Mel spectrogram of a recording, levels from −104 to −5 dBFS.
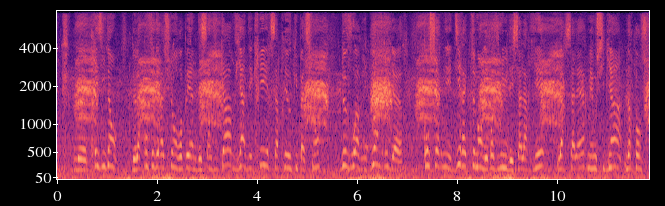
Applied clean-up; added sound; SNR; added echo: none; Crow; 1 dB; none.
